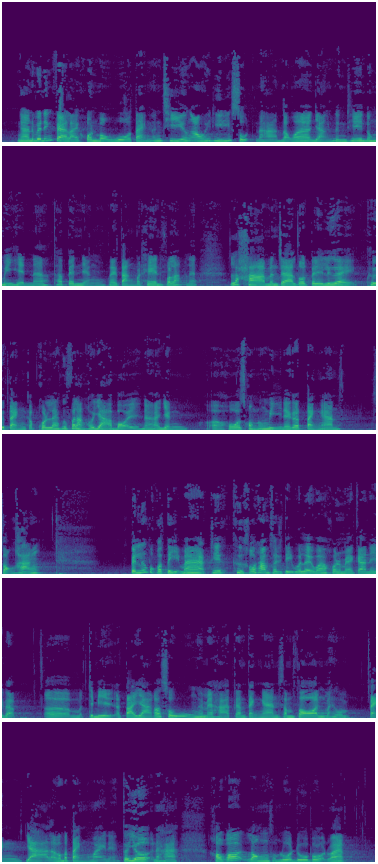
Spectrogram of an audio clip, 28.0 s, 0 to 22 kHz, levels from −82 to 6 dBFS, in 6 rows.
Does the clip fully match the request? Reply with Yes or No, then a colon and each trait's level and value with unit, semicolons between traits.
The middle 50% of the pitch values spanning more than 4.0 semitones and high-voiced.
No: average, 3.1 semitones; high, 225 Hz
